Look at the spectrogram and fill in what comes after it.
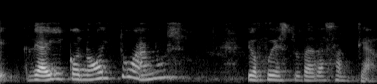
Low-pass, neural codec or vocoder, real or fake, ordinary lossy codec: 7.2 kHz; vocoder, 22.05 kHz, 80 mel bands, HiFi-GAN; fake; none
